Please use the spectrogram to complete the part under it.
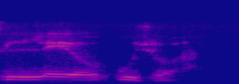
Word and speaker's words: Ulloa: The correct pronunciation is Leo Ulloa.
